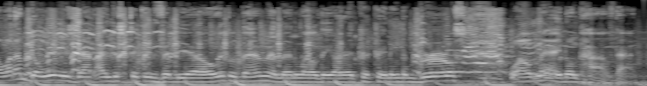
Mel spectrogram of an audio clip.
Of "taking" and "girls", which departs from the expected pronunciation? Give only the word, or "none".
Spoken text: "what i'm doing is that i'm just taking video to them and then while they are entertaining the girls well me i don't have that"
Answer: none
